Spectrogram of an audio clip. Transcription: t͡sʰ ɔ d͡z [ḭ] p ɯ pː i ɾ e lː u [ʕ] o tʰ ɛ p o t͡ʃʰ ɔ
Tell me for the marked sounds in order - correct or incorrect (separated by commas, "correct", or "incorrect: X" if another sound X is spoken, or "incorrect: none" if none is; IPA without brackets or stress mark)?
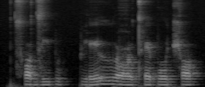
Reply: incorrect: i, correct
